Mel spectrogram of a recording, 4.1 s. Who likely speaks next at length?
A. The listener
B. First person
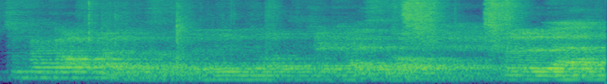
B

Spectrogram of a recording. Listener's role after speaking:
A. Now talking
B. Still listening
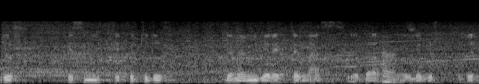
B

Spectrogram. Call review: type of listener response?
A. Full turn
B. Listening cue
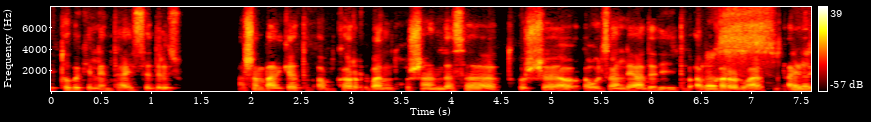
A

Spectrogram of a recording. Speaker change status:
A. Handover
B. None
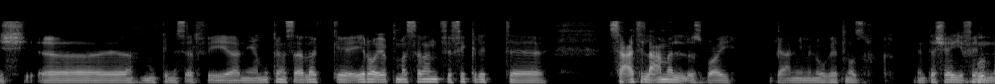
B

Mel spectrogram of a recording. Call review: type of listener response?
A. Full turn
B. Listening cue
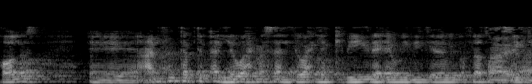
B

